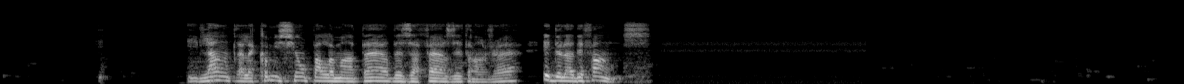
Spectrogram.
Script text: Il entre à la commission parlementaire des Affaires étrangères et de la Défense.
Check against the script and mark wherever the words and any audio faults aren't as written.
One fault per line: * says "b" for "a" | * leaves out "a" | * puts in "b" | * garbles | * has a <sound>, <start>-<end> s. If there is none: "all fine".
all fine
